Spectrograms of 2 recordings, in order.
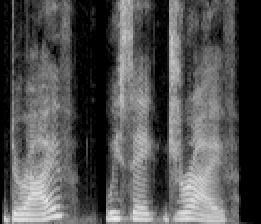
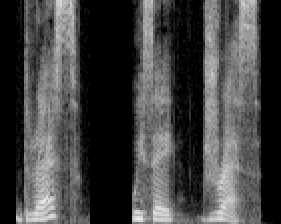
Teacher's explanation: when the D is followed by an R the D changes and becomes an almost j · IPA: /dʒ/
